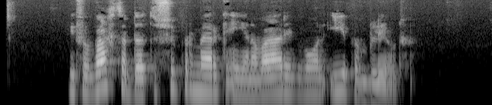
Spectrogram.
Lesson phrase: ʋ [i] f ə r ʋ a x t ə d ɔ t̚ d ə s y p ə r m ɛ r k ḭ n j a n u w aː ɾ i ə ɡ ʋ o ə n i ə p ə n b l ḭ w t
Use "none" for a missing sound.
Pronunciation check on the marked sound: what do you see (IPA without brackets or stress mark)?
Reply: i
